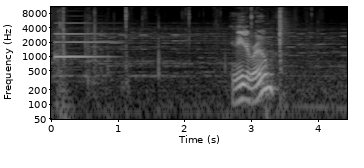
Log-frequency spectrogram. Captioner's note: door bell dinging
